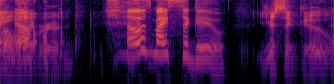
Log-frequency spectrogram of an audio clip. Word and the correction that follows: segue: It's a segue, but I called it a Segu. Oh my gosh. It's, I know me. it's pronounced segue, everyone.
